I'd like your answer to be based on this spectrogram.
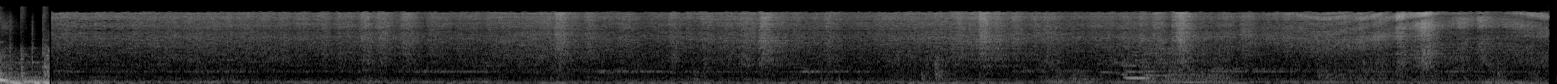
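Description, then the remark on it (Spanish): A steady, broad hiss of spraying runs throughout as disinfectant is misted in the offices of the Capaz, like from a pressurized sprayer, with occasional louder bursts and faint background clatter; no one speaks. “Debido a la contingencia sanitaria, las oficinas de la Capaz fueron desinfectadas”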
